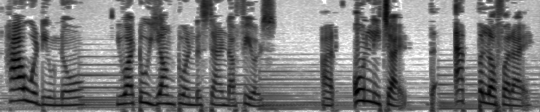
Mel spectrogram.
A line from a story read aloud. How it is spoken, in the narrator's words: they grunt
